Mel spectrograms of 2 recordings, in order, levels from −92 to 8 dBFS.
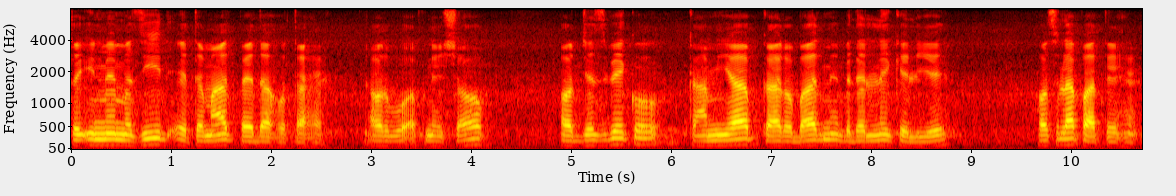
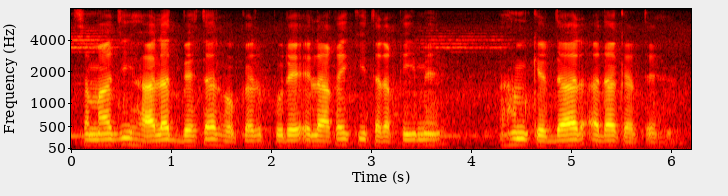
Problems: constant background noise, low volume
